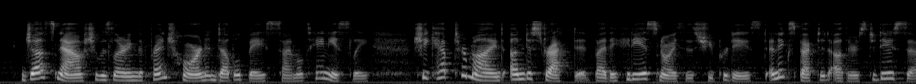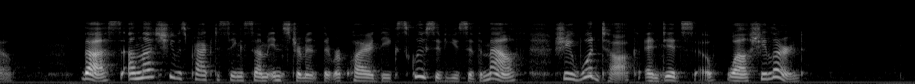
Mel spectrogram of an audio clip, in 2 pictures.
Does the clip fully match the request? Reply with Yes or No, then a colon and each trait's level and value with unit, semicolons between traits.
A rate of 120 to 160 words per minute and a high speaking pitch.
No: average, 175 wpm; high, 225 Hz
